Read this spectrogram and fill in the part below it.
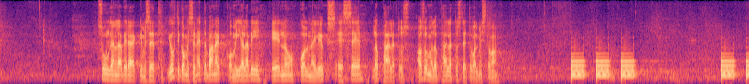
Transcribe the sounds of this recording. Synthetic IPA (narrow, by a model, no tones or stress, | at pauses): sulɡ̥e̞nlæbiɾæːkːˑimise̞d̪̥juht̪iko̞misjoniet̪ːe̞pɑne̞kːˑo̞nviːjɑlæbie̞ːlnewko̞lmne̞lʲykse̞sːeːlɤpːhæːle̞t̪ːˑusʔɑ̰sume̞lɤphæːle̞t̪ːˑust̪e̞t̪ːeɑlʲmist̪ɑmɑ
